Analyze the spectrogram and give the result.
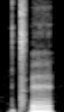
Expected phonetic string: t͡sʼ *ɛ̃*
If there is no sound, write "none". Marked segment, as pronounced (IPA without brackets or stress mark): ɛ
